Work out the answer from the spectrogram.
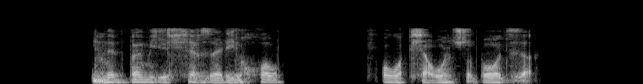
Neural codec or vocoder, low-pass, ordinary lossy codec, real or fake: codec, 16 kHz, 4 kbps, FunCodec, trained on Chinese and English, 50 frames a second; 5.4 kHz; MP3, 32 kbps; fake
